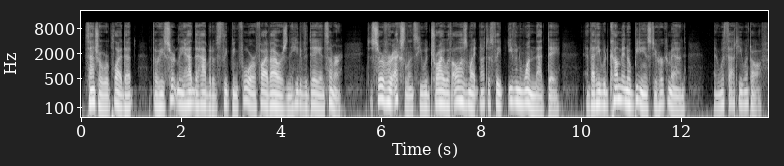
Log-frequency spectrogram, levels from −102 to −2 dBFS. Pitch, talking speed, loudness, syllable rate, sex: 115 Hz, 250 wpm, -19 LUFS, 6.3 syllables/s, male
